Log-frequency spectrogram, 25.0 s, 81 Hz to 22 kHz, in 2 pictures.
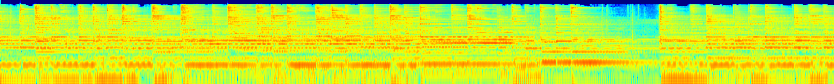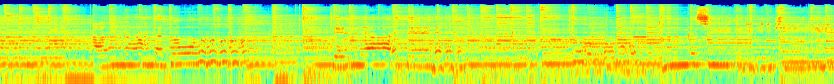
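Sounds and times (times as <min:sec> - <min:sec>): acoustic guitar strumming chords: 0:00.0 - 0:25.0.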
